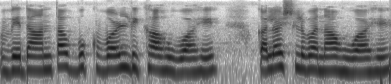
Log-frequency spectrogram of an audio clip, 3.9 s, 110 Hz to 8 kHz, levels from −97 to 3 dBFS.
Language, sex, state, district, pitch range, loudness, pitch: Hindi, female, Jharkhand, Jamtara, 215-250 Hz, -15 LUFS, 225 Hz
